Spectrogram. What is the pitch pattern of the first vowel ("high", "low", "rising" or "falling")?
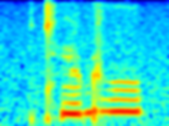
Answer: rising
